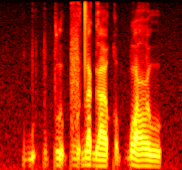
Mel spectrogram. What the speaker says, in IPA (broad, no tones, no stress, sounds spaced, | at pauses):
ɓ ṵ p u p l ṵ p v ə̰ d a ɡ a e̯ qʷ ɛ̰ p ɓ ɔ ʕ u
